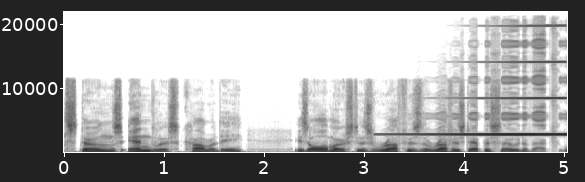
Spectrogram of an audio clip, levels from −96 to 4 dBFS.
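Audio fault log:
3.10–5.04 s, loudspeaker feedback squeal: the microphone picks up its own loudspeaker, and near 2.8 kHz the loop gain tops unity, so that tone feeds itself, swelling over about a second and a half into a piercing whistle roughly 10 dB above the speech until the clip ends.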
